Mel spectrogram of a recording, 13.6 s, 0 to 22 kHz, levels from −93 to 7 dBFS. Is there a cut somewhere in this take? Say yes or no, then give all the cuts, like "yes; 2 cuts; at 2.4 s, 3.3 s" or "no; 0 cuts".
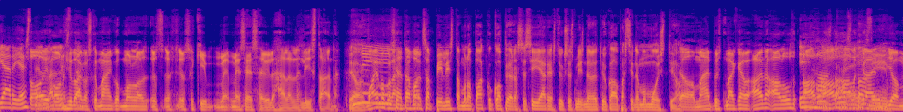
no; 0 cuts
